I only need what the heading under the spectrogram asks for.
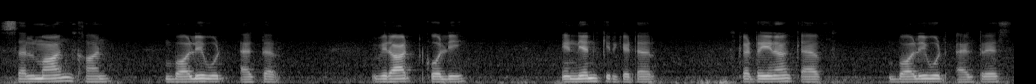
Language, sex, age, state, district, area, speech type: Urdu, male, 18-30, Bihar, Gaya, urban, spontaneous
